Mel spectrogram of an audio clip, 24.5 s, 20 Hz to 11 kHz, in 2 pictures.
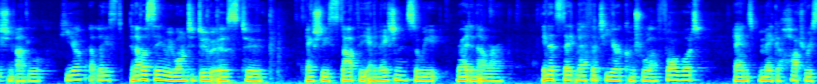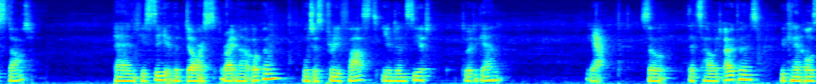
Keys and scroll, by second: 3.7 ctrl+c, 5.2 ctrl+v, 7.2 Return, 9.7 ctrl+s, 11.9 ctrl+shift+\, 16.8 ctrl+shift+\.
